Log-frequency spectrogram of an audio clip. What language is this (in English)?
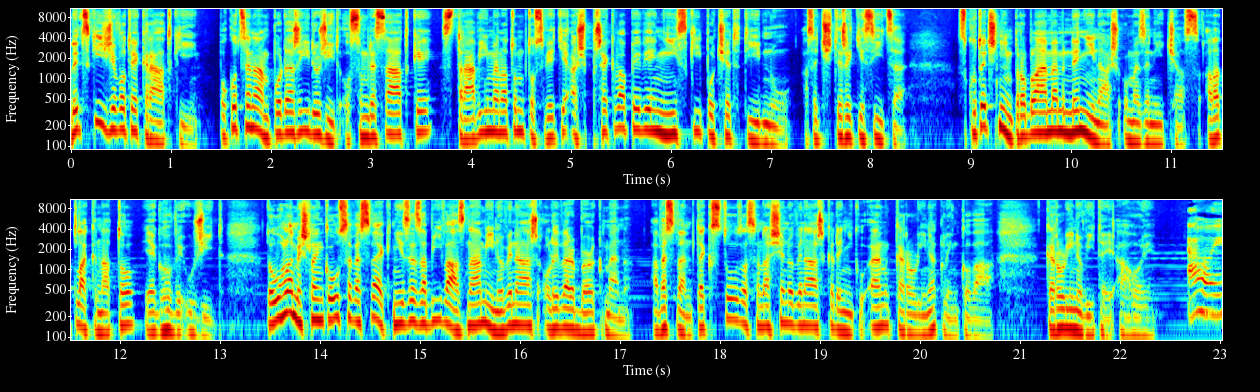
Czech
